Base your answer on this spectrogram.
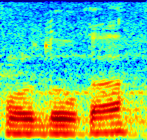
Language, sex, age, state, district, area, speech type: Urdu, male, 30-45, Uttar Pradesh, Muzaffarnagar, urban, spontaneous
